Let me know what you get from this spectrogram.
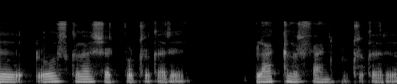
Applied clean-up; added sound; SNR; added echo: neural mask model DeepFilterNet 3.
